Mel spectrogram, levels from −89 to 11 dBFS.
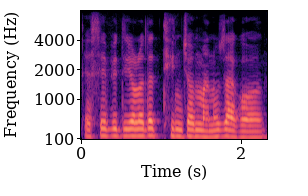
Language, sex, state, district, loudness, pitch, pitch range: Chakma, male, Tripura, Dhalai, -16 LUFS, 155 Hz, 145-160 Hz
